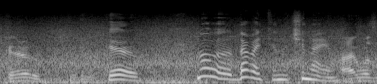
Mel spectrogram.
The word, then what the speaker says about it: Kerridge: Керричи, да? А не буква W. W. Все равно Керричи, да, читается? Kerridge.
